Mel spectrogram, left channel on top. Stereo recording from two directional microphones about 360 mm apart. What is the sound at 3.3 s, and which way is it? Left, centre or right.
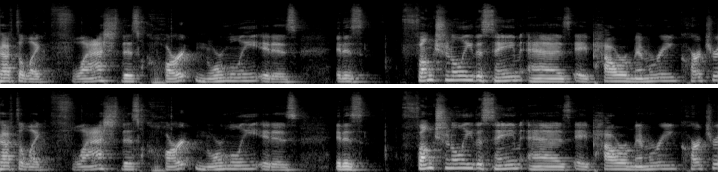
Speech, centre.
